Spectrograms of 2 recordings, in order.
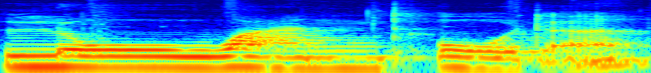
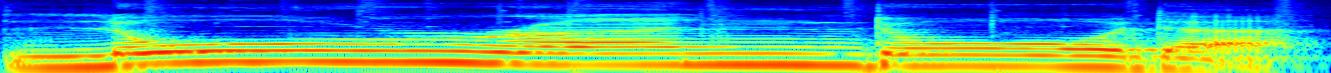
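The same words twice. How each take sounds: First: Law links to and with a W sound. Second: Law links to and with an R sound. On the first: The speaker calls it wrong. "We don't go law and order, because that sounds ridiculous" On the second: The speaker calls it right. "We go law and order"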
